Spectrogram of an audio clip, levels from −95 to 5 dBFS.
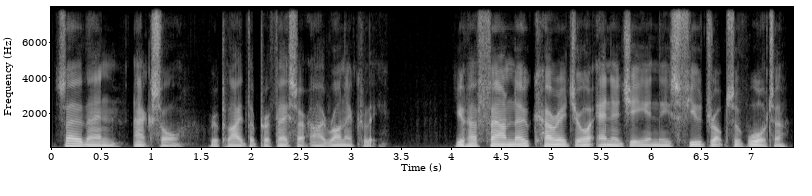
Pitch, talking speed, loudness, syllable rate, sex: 105 Hz, 160 wpm, -17 LUFS, 5.3 syllables/s, male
